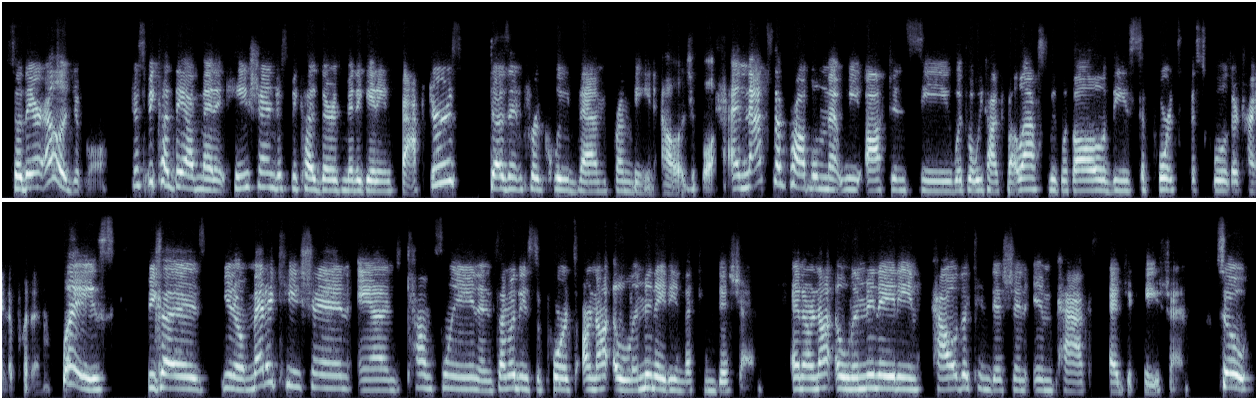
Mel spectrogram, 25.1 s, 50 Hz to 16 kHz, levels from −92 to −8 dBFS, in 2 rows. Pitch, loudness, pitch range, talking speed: 215 Hz, -20 LUFS, 195-235 Hz, 175 wpm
